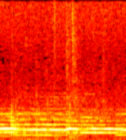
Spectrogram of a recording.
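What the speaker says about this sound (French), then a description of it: "ambulance." Ambulance siren wailing in the distance, a steady tonal whine with slight pitch sweeps over low background rumble, heard alone for about a second.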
